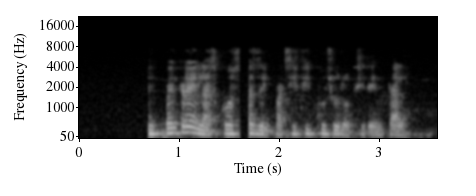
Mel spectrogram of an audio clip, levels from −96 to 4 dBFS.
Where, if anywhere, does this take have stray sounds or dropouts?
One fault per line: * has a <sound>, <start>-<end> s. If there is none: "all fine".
* has a dropout, 1.6-1.7 s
